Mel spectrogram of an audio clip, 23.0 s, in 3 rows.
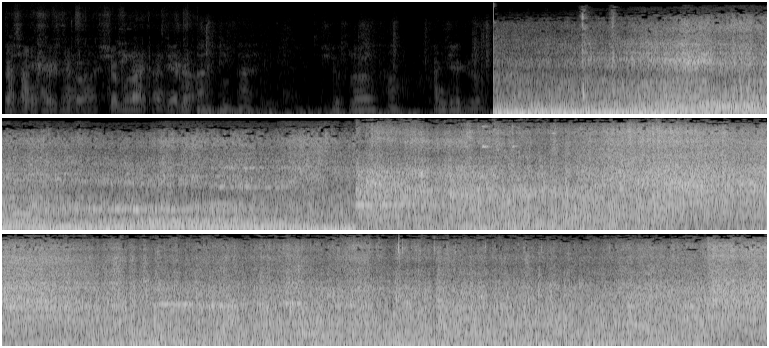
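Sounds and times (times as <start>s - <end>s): train wheels on rails: 5.5s - 22.9s.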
